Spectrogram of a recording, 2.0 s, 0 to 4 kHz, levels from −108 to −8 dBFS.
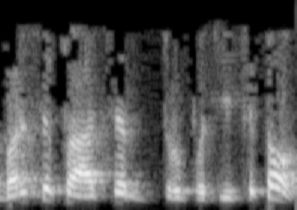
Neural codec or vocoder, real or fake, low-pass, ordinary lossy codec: none; real; 3.6 kHz; MP3, 16 kbps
